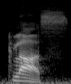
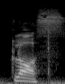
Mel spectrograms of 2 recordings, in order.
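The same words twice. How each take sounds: First: The vowel is not an aw sound. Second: The vowel is an aw sound. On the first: The speaker calls it right. "it's class" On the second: The speaker calls it wrong. "Lot of people pronounce this as class. ... they make it aw"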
